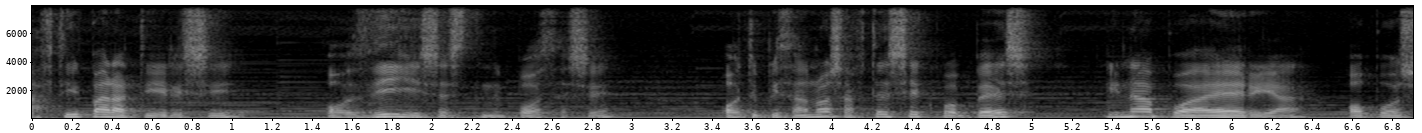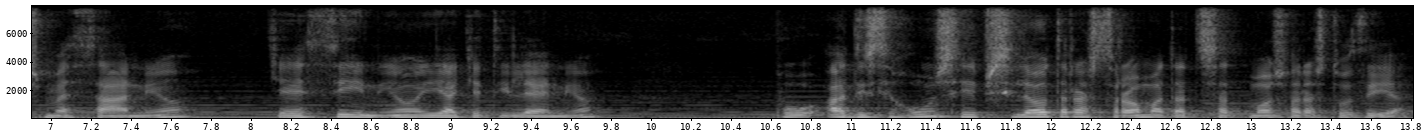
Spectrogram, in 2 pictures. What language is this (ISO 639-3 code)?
ell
